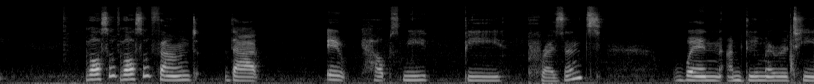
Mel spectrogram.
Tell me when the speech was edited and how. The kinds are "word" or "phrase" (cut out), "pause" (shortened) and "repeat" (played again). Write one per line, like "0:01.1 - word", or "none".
0:01.2 - repeat
0:03.6 - word
0:04.6 - word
